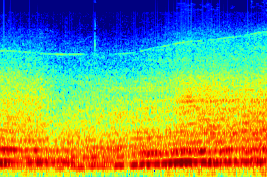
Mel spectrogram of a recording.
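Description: Orange Permatex BMW race car drifting at a competition, its engine holding a loud, sustained drone with a slowly rising pitch, heard close and on its own.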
